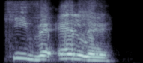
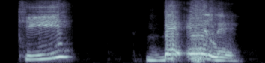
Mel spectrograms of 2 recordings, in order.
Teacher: the vowel at the end of the preceding word affects that bet, and it becomes v. So ki ve'ele rather than ki be'ele.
